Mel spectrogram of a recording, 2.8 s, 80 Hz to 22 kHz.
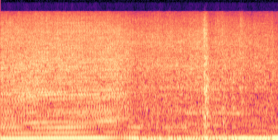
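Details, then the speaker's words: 383 V8 Road Runner on its first drive, possibly in third gear and not warmed up, pulls under load with an uneven, lumpy note that never smooths out. Crew suspect bad gas in the carburetor or a cold engine; it later sounded better. "why do it run so terrible I don't know that's why I thought that was third gear maybe it needs to warm up"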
